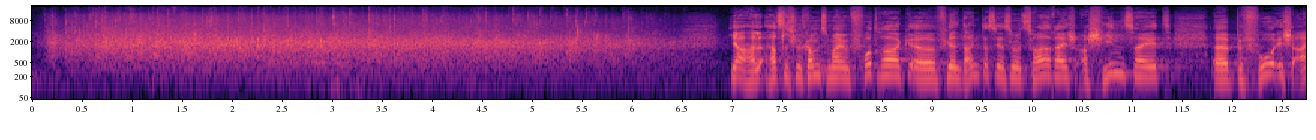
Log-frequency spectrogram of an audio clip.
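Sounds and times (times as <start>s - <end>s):
audience applause: 0.0s - 6.7s
speech: 7.0s - 12.7s.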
